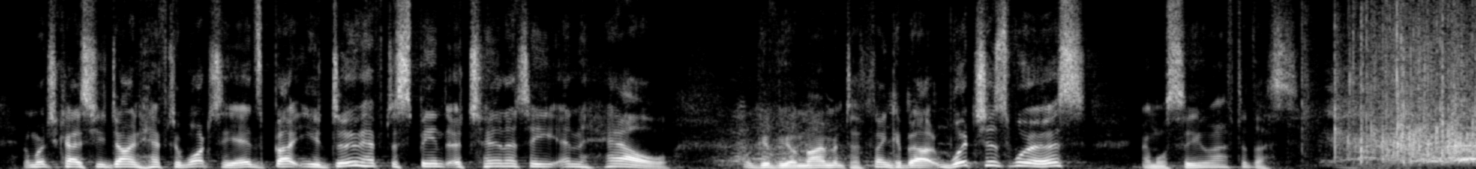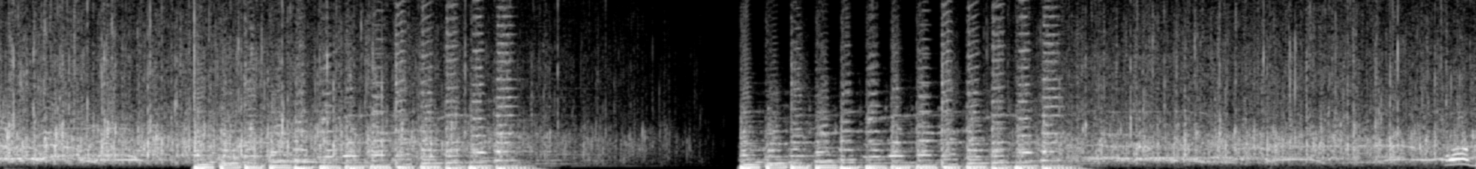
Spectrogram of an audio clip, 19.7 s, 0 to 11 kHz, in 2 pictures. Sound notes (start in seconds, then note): 8.8 cheering, applause; 10.8 upbeat fanfare; 18.1 cheering, applause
